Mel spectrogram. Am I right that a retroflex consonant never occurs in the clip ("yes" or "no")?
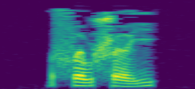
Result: no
